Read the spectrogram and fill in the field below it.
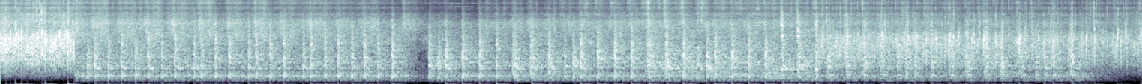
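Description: A drum beats in a steady rhythm.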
